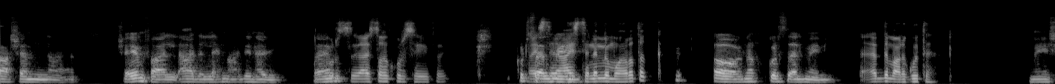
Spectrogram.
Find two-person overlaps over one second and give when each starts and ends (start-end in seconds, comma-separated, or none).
none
